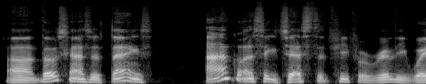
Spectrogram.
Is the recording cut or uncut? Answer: uncut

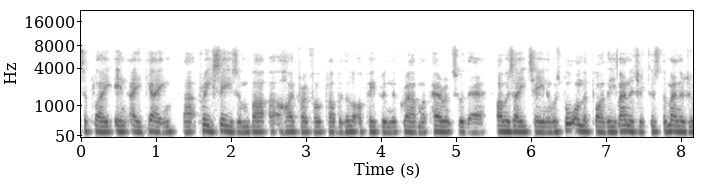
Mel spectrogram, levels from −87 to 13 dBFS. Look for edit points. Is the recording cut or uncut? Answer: cut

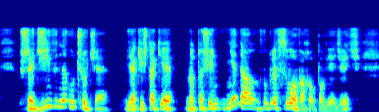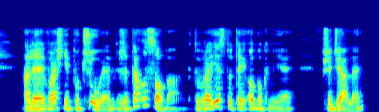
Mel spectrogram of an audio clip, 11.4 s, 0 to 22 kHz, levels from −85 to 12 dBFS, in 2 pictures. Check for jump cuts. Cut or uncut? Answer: uncut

